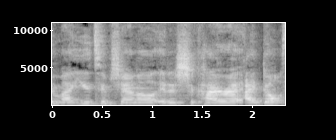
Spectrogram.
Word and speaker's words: Zshakira: hello welcome to my youtube channel it is Shakira I don't say it enough my name is Shakira people ask me how do you say your name its Shakira and I welcome you to my page if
